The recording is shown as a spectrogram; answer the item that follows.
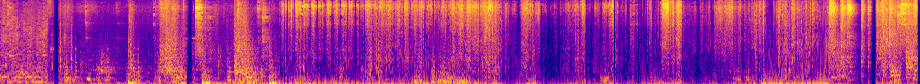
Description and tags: Soundscape LGFR Mayola Galeno
French students from
Grimault, France, Bretagne, L, Rennes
